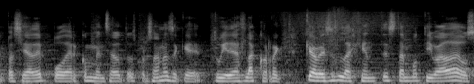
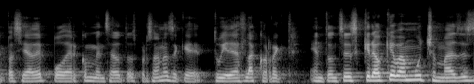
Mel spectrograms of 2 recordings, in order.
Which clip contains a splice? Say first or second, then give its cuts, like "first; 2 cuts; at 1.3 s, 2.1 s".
first; 1 cut; at 3.0 s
